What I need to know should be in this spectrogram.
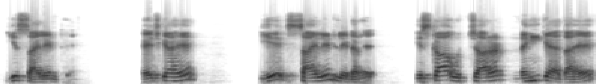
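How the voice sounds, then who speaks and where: A man's voice: a little high, a bit bright. A man teaching a grammar lesson for exam preparation, explaining step by step and often checking in with his students.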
